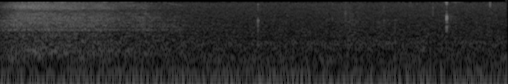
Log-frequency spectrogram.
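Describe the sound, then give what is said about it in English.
A deep breath is drawn in during a guided breathing exercise: a soft, steady, airy hiss that rises at the start and carries on evenly for over two seconds, with no talking. “we once again seek to maintain that remembrance of self, and we take another deep breath in.”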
